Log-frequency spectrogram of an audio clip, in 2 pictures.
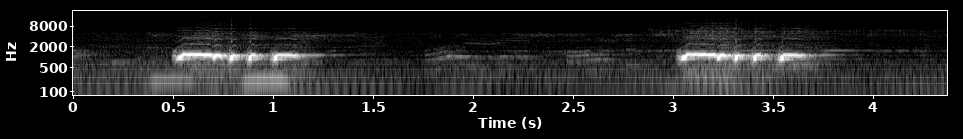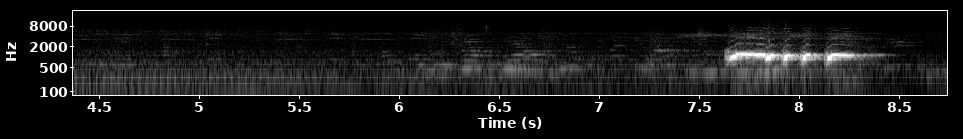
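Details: Newly caught zebra dove starting to sing its natural song: three rolling, stuttered cooing phrases, each about three quarters of a second, spaced roughly three and four seconds apart in near silence.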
